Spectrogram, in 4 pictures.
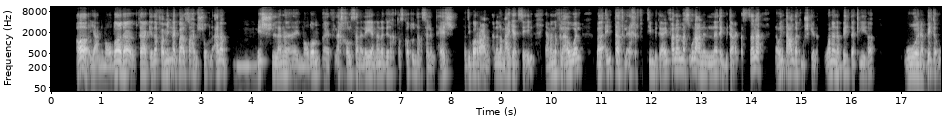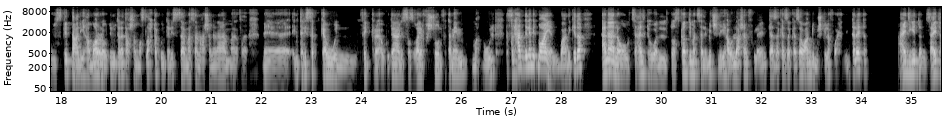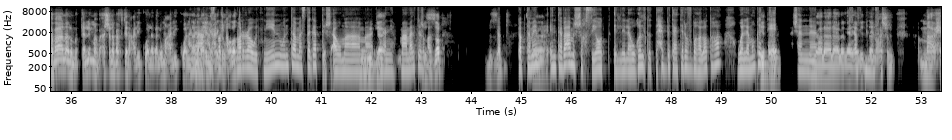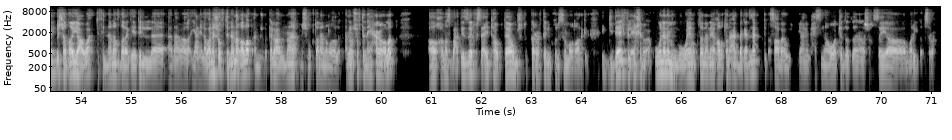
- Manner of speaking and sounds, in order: other background noise; in English: "تاسكات"; in English: "الteam"; in English: "limit"; in English: "الـتاسكات"
- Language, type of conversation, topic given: Arabic, podcast, إزاي بتتجنب إنك تكرر نفس الغلط؟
